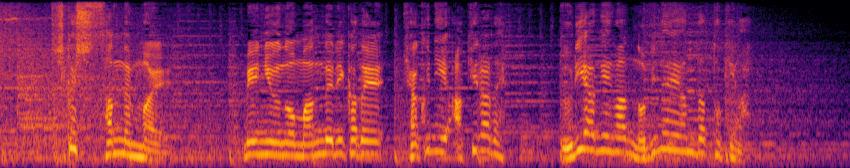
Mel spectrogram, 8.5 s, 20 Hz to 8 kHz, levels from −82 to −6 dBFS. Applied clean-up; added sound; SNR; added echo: none; none; none; none.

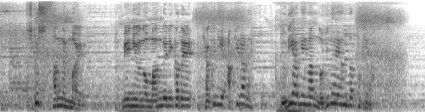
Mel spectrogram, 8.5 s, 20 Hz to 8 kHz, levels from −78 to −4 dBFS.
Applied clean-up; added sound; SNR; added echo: none; Breathing; 12 dB; reverberation time 0.5 s.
